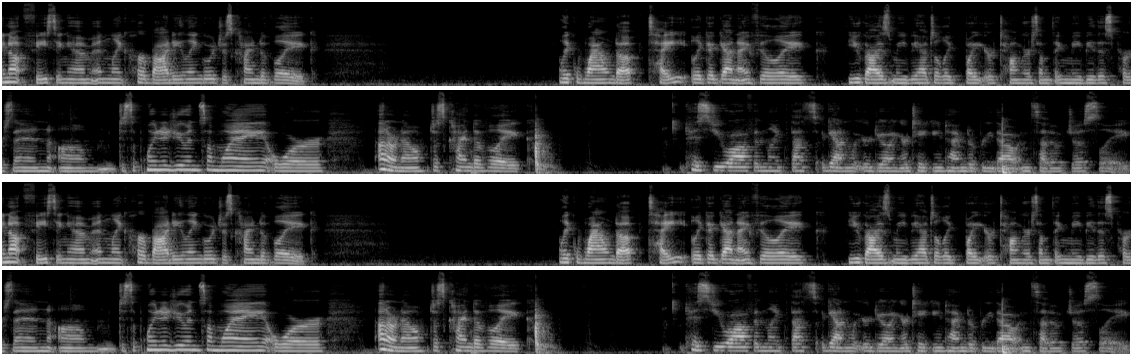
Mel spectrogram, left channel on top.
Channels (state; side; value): normal; both; correlation 0.94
